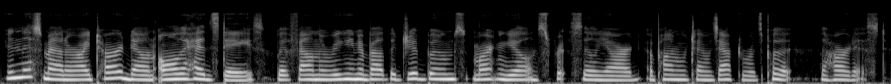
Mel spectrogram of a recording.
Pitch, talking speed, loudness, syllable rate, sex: 230 Hz, 200 wpm, -15 LUFS, 5.0 syllables/s, female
